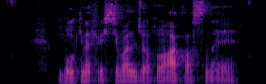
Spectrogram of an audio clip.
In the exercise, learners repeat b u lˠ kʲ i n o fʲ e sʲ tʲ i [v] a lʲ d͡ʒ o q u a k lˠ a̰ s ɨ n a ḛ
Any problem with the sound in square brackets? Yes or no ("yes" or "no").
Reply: no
